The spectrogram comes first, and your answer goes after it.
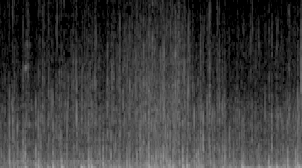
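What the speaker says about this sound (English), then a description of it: "you'll hear the rain just belting down" Heavy rain pounds down at Edinburgh airport on a murky, windy Christmas Eve, a dense, steady roar of drops drumming on hard surfaces, loud and close with no pauses.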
